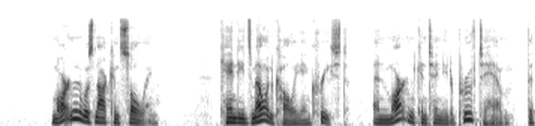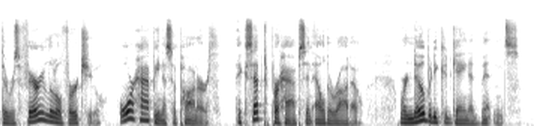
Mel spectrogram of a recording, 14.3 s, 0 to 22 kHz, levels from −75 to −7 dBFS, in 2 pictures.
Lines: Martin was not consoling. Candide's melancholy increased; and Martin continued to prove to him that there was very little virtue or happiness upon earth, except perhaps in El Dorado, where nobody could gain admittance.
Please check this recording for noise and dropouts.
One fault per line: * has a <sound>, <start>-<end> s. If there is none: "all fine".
all fine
